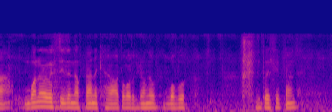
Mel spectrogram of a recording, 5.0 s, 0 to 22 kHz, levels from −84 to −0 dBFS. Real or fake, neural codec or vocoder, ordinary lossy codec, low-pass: fake; codec, 16 kHz, 1 kbps, FunCodec, trained on LibriTTS, 50 frames a second; none; 7.2 kHz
